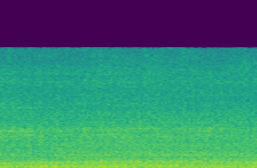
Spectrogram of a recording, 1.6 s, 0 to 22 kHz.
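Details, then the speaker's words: Kerosene/diesel forced-air heater on a 400 W modified sine wave inverter, about 125 V, 1.6 A, 110 W: even unbroken burner and blower roar with no surging, sputter or rattle; running normally, no smell. "it's a is running as far as I can tell exactly the same as it does off the wall power on this modified sine-wave burger is throwing up good heat"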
